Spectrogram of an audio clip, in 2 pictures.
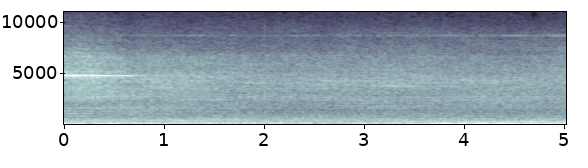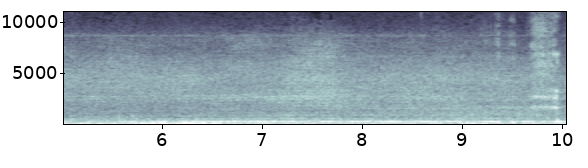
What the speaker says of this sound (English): next taking off should be a JetBlue heading to San Juan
